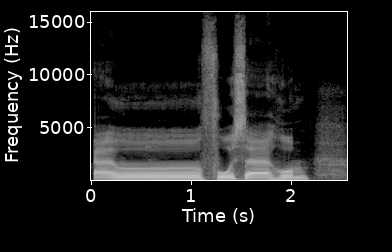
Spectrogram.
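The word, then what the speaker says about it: أنفسهم: Tapi jangan sampai mencederai bunyi hamzah sebelumnya. Jangan jadi kayak ain. A a jangan a a anfus e anfusahum. Coba bunda baca dulu yang saya garis bawah merah ini.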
